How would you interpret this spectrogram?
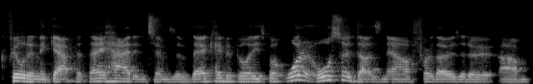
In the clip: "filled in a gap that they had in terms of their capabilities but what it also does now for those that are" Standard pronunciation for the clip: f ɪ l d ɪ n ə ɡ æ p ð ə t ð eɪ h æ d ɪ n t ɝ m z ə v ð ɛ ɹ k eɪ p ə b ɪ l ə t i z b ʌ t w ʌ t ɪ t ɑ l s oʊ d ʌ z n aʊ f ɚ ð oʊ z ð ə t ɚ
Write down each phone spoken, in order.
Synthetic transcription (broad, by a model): f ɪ l d ɪ n ə ɡ æ p ð ə t ð eɪ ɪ d ɪ n t ɝ m z ə v ð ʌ ɹ k eɪ p ə b ɪ l ə t i z b ʌ t w ʌ t ɪ t ɑ l s oʊ d ʌ z n aʊ f ɚ ð oʊ z ð ə t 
